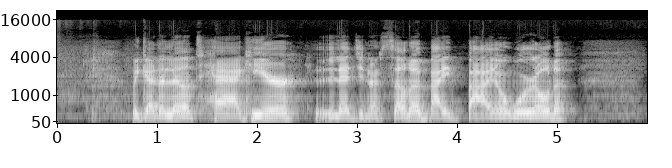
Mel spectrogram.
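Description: Soft fabric rustles as hands handle a knitted hat.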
